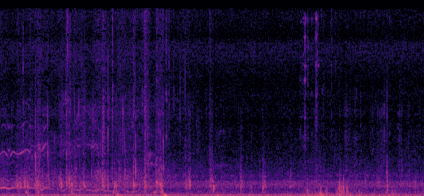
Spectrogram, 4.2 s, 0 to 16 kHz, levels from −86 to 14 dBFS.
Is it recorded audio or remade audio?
recorded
